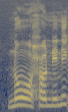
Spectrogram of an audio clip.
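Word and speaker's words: نوح: ibnahu menjadi apa nuhahu Nuhun ini kan asalnya di dalam pelafalannya nun sukun Nuhun Nah itu dibacanya nuhuni kalau disambung dengan ibnahu maka Nuhun yang asalnya di dalam pelafalan itu nun sukun diharakatkan Nuhun menjadi NU huni gitu ya Nuhun ini loh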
